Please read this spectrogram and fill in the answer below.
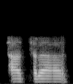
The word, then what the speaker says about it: Tatra: Is it pronounced the way it's written, the Tatra beer? – That's right. Yeah. So in Polish, there's a tendency to roll the R, but the pronunciation is the same. So Tatra. It's okay.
